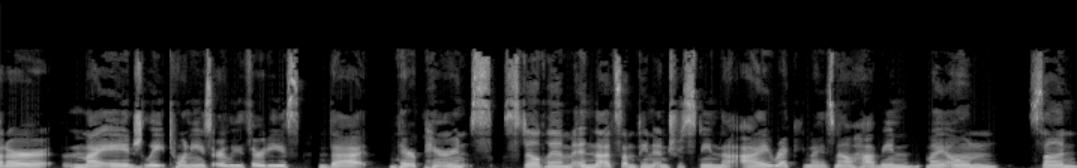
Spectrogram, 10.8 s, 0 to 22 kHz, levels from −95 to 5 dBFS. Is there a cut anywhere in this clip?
yes; 3 cuts; at 1.4 s, 3.1 s, 5.4 s

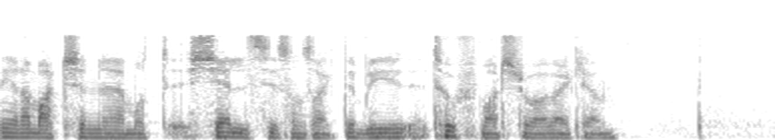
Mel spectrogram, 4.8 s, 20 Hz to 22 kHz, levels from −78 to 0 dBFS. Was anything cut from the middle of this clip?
yes; 1 cut; at 2.7 s

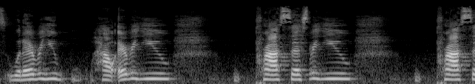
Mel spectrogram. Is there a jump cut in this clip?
yes; 1 cut; at 3.1 s

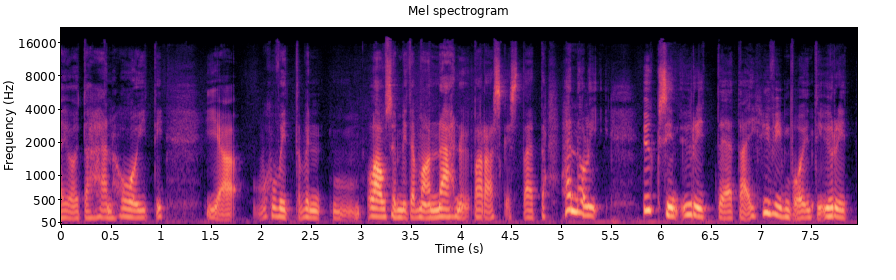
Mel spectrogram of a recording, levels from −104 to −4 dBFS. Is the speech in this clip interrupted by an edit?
yes; 1 cut; at 4.1 s

